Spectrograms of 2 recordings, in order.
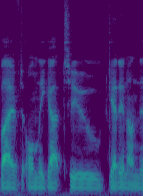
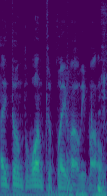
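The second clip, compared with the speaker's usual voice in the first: put-on Russian accent. Voicing an imagined man spitting out a mouthful of sand, in a russian accent. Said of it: "he's Russian now".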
